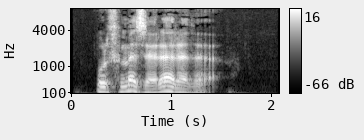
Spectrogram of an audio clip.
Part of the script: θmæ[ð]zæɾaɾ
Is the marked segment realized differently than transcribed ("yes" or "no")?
yes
